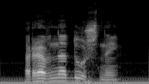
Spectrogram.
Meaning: indifferent, apathetic (void of feeling)
- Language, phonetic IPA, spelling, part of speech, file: Russian, [rəvnɐˈduʂnɨj], равнодушный, adjective, Ru-равнодушный.ogg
